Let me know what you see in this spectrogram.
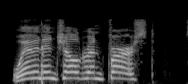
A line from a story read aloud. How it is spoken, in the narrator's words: shouted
